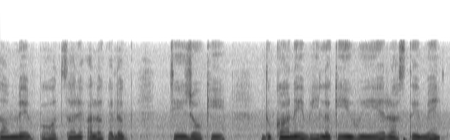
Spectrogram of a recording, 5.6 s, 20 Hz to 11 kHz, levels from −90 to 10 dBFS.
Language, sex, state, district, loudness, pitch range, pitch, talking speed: Hindi, female, Arunachal Pradesh, Lower Dibang Valley, -15 LUFS, 170-190 Hz, 180 Hz, 150 wpm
